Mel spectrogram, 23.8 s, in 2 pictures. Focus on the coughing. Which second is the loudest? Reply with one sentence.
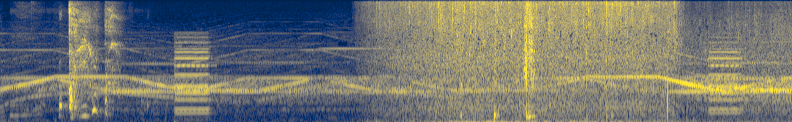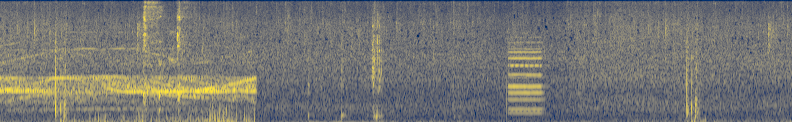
The volume of the coughing peaks at 1 second.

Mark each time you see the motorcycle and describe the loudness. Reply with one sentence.
The motorcycle can't be heard in this clip.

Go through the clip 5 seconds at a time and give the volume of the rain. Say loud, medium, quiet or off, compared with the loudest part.
off, loud, medium, medium, medium.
